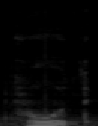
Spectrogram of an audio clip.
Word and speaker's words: bhut: Bhuta means spirit in Sanskrit and is pronounced Bhoot in Hindi, means ghost, and is interpreted as deity here, which means Deva or God in a cultural sense.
